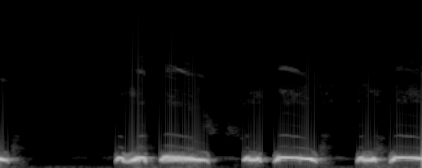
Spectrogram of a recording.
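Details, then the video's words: Spotted dove, or cu gáy, calling and cooing: three phrases, each a brief dipping note then a sustained mellow coo, steady in pitch and slowly falling at the end, spaced roughly one per second with no other sounds. "Cu Gáy GỌI + THÚC + Gù"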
